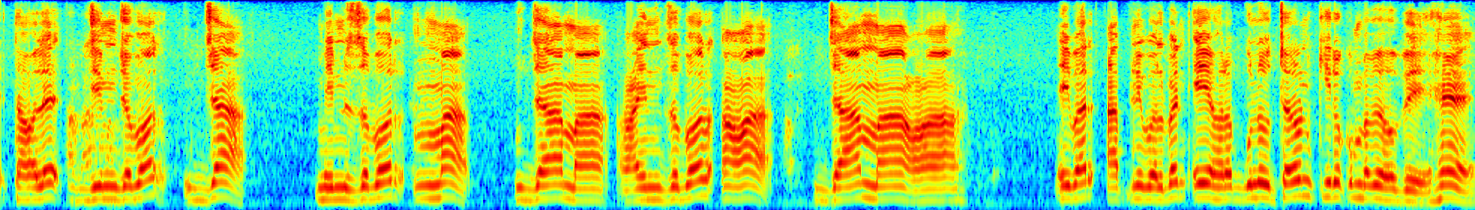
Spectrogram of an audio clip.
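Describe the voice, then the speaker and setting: A man teaching Quran reading, spelling words out syllable by syllable and prompting the viewer to repeat after him. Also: high voice. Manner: slow, drawn-out syllable-by-syllable spelling. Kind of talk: step-by-step recitation lesson.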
